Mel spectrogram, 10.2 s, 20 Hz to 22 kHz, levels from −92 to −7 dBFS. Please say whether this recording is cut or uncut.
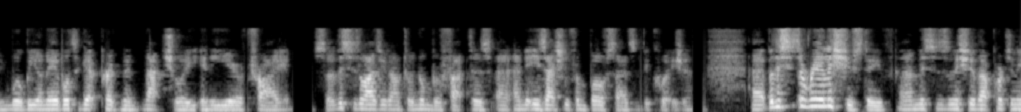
uncut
